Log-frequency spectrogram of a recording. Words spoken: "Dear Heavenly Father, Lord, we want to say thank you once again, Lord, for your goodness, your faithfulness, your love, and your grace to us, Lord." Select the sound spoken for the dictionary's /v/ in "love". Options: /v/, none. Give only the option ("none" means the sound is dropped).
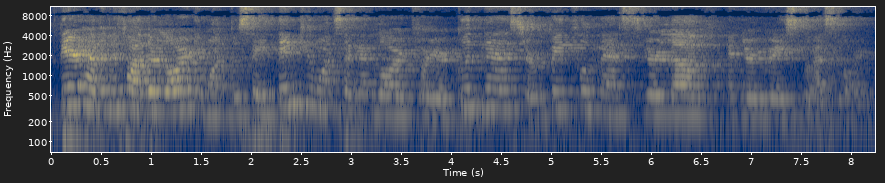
/v/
